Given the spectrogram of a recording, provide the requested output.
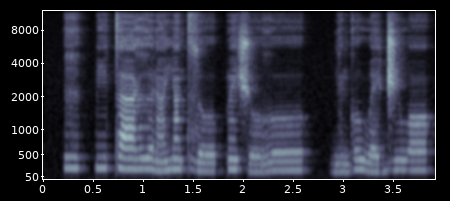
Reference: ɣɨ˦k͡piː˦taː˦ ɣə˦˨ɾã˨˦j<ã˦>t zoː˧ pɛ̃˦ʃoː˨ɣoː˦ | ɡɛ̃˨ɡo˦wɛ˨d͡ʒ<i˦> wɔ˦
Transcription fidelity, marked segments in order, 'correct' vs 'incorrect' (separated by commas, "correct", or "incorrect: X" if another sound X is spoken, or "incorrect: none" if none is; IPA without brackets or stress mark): correct, incorrect: ɨ˦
